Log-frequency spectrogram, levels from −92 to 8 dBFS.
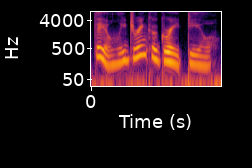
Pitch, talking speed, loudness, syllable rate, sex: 205 Hz, 205 wpm, -17 LUFS, 4.2 syllables/s, female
